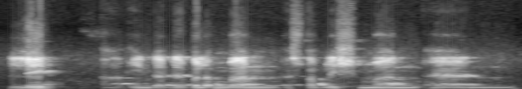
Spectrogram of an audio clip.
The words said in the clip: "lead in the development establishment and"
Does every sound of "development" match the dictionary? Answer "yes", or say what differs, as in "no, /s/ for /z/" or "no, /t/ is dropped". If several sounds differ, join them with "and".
no, /t/ is dropped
